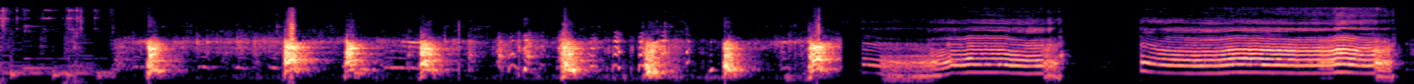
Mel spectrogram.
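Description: A dog barks sharply about nine times in quick succession. Then a dog howls in two long calls that waver in pitch, near the end. A little background music plays at the very start.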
